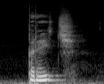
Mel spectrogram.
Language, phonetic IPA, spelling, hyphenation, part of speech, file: Czech, [ˈprɪt͡ʃ], pryč, pryč, adverb, Cs-pryč.ogg
- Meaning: away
